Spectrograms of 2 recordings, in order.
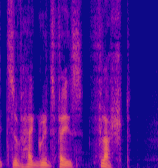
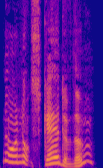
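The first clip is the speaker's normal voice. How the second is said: high, louder, hurt protest; upset denial; 5 dB louder than usual. A narrator's reading. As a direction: insist against the accusation. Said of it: "looking upset".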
